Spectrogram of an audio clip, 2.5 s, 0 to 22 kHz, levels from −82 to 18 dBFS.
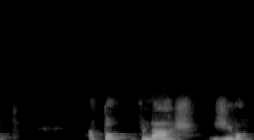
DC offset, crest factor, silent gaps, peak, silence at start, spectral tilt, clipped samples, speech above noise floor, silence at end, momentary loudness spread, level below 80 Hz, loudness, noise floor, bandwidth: under 0.1%; 24 dB; none; -8 dBFS; 0 s; -7 dB/octave; under 0.1%; 46 dB; 0.05 s; 13 LU; -74 dBFS; -29 LUFS; -75 dBFS; 7 kHz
